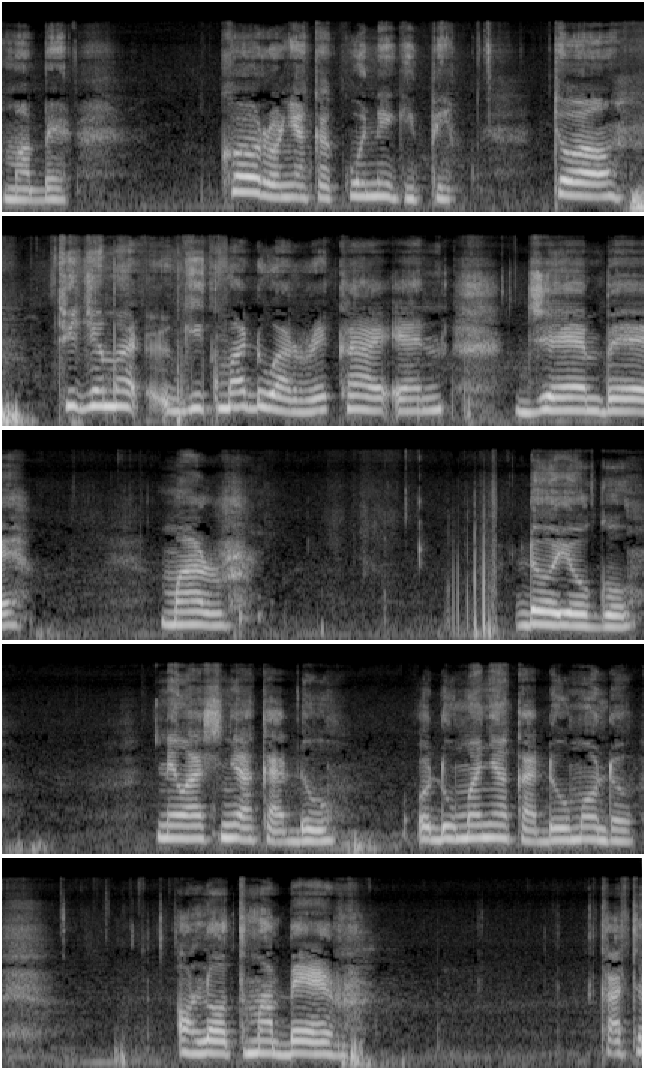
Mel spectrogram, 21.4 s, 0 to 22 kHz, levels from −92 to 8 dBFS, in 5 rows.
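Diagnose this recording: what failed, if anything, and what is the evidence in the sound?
The codec stage is the culprit, and the damage is plainly audible from start to finish. Voices sound rough and grainy, with noise filling the gaps between harmonics. That's likely low-delay AAC compression, AAC-ELD, whose short frames blur pitch detail at a bitrate that sounds like roughly 32 kbps.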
